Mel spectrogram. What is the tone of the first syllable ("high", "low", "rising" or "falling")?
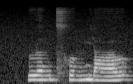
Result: rising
